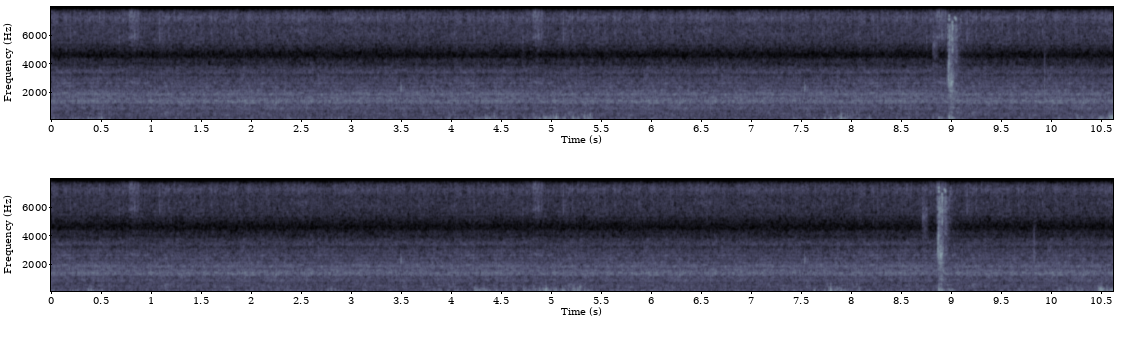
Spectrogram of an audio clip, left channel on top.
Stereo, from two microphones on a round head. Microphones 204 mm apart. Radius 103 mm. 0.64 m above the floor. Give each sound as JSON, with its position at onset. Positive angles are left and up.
{"t": 0.0, "sound": "running water", "side_deg": 10}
